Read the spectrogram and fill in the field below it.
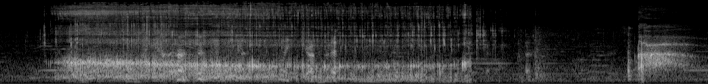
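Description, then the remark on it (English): Ice water pours steadily into a glass in a restaurant for about four seconds, a continuous splashing fill with faint clinks, then trails off into quiet with a brief knock near the end. “Good ice water.”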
